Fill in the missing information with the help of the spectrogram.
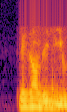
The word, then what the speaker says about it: Andelys: C'est comme ça qu'on prononce ? Aux Andelys. – Les Andelys, oui, c'est ça.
